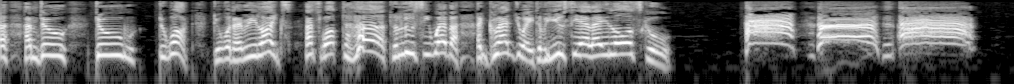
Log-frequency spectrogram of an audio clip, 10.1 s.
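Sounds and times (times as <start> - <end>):
speech: 0.0 - 6.8, 7.4 - 9.4
woman screaming: 7.4 - 9.8.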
